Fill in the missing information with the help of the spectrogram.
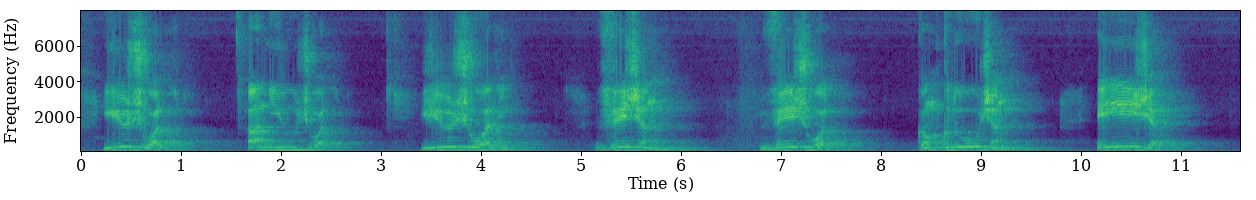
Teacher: The voiced j sound is exactly like the sh, except voicing is added. It means sh is unvoiced, but j is voiced.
